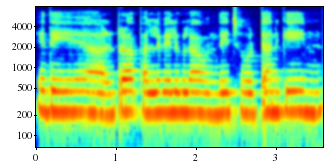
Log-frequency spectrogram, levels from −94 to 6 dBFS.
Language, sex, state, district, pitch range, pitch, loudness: Telugu, female, Andhra Pradesh, Manyam, 215-225 Hz, 220 Hz, -14 LUFS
